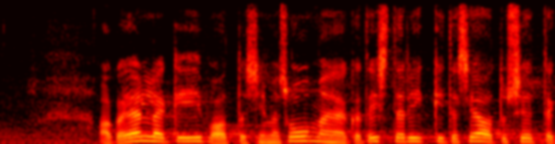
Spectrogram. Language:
Estonian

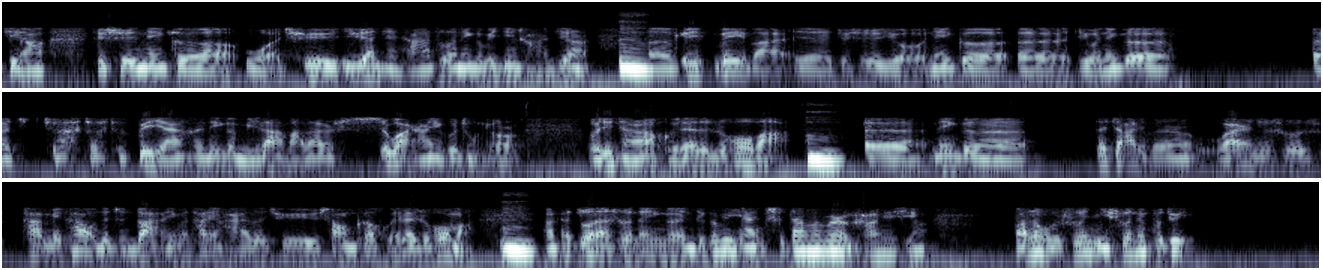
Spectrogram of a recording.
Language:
Chinese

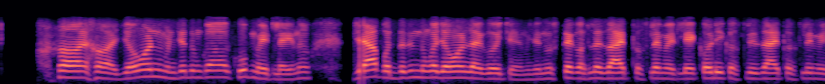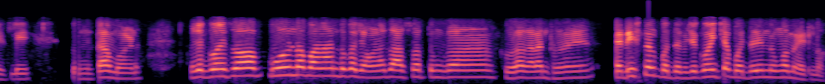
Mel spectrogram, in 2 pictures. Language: Konkani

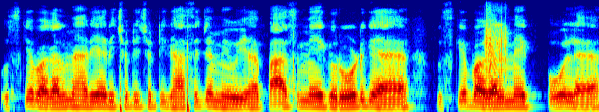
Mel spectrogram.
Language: Hindi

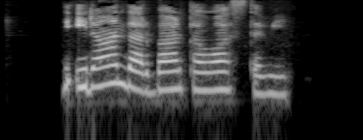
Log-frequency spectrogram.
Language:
Pashto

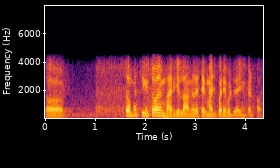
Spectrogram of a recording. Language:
Konkani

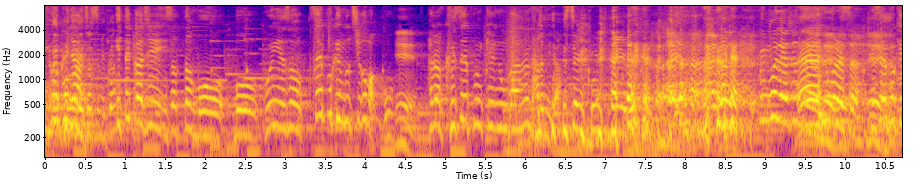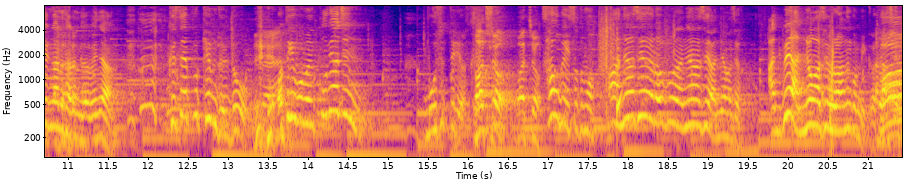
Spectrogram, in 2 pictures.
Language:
Korean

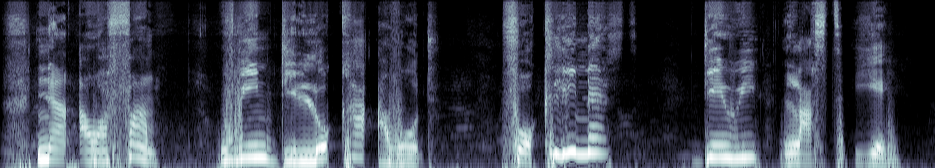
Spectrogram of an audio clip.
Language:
Nigerian Pidgin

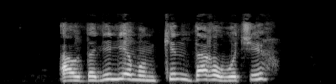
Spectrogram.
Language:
Pashto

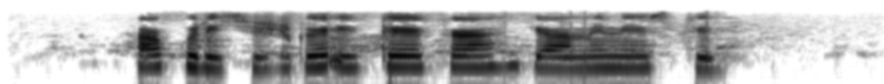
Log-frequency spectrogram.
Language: Kinyarwanda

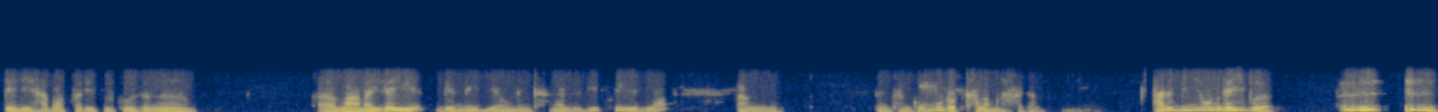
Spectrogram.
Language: Bodo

